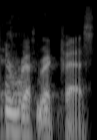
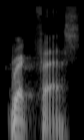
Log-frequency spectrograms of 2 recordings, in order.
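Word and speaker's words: RecFast: Yeah, rec fast. Rhymes with breakfast is my favorite meal of the day, and so I have a lot of fun with the marketing on that.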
